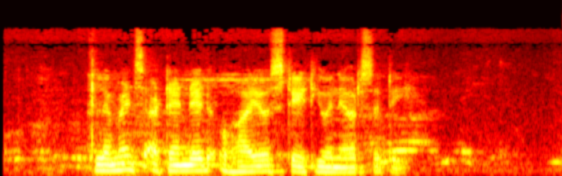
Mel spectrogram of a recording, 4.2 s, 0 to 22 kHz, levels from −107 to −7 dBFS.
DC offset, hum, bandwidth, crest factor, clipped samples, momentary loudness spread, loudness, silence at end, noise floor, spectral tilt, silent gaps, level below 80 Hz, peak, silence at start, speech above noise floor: under 0.1%; none; 11.5 kHz; 16 dB; under 0.1%; 21 LU; -17 LUFS; 0 s; -51 dBFS; -5.5 dB/octave; none; -48 dBFS; -2 dBFS; 0.1 s; 35 dB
